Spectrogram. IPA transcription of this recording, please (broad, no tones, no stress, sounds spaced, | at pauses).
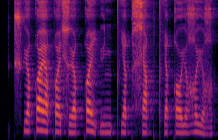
t͡ʃʰ y qʷ ɛ qʷ i x ø qʷ i ʔ y n pʰ i q x æ q pʰ i q w y ʁ y ʁ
